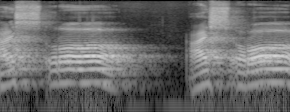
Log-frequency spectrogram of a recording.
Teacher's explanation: ഐൻ വ്യക്തമായി മഖ്റജിൽ നിന്ന് ഉച്ചരിക്കണം. തൊണ്ടയുടെ മധ്യം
